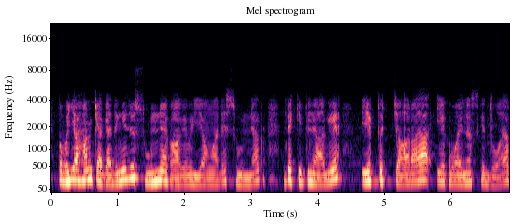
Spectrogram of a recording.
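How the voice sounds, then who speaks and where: A man's voice: high voice, muffled recording. Man teaching math, asks questions constantly. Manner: keeps asking rhetorical questions and calls listeners brother. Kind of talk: classroom math lecture.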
